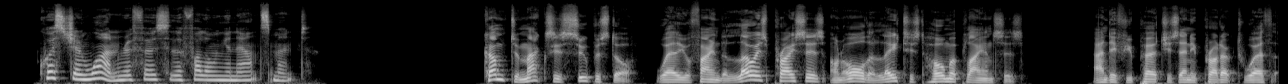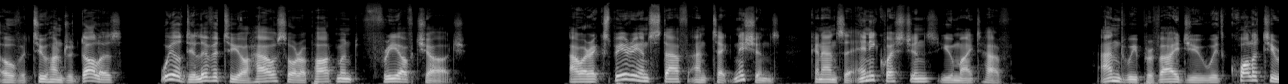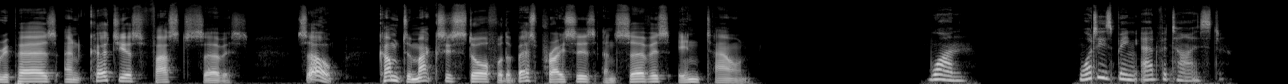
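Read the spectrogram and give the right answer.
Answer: A store selling home appliances (Max's Superstore)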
